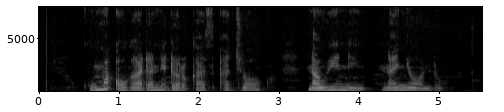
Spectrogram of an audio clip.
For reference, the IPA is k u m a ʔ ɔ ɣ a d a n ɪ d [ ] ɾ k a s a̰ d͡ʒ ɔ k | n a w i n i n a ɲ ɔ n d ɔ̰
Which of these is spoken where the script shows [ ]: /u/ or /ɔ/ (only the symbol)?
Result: ɔ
